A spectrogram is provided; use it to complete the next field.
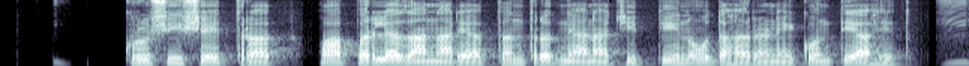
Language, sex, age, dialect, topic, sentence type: Marathi, male, 18-24, Standard Marathi, agriculture, question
